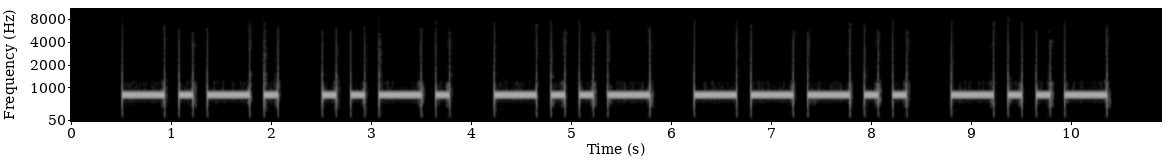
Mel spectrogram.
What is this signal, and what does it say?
Morse code, heard as a keyed tone, about 8 wpm, 800 Hz. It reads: CFX8X
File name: CW / DET / 1 9 1500C S A 8wpm 5637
